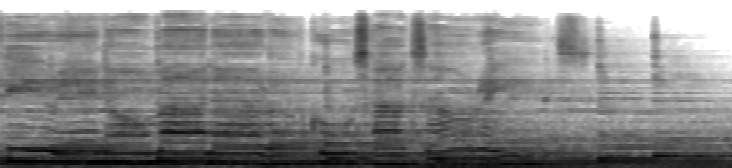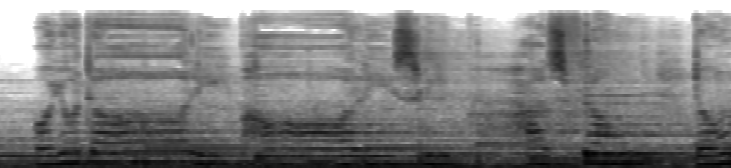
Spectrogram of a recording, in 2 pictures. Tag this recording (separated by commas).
Lullaby, Music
